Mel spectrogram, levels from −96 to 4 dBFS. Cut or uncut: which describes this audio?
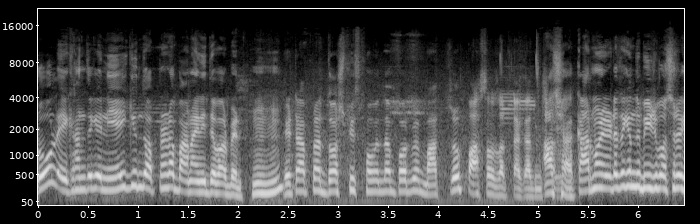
cut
